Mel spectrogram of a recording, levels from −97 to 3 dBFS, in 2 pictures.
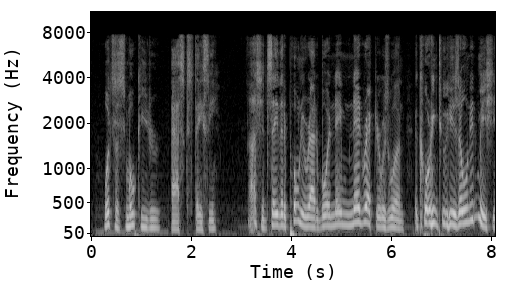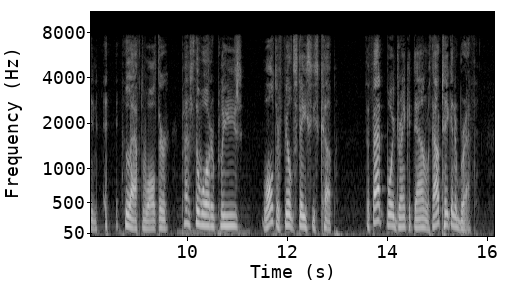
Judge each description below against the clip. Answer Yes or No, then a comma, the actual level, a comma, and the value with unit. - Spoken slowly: No, average, 165 wpm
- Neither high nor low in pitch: Yes, medium, 150 Hz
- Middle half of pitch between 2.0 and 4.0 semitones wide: No, average, 5.1 semitones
